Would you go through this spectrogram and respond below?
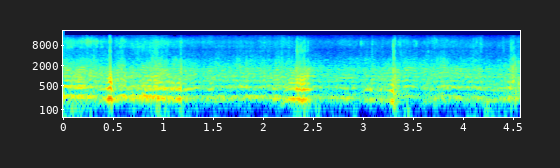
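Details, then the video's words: Many honey bees humming inside a hive, a warm layered drone with a sudden sharp buzz near half a second and another swell around two seconds, then settling back to a steady hum. "bees therapy hive natural buzzing sound"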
